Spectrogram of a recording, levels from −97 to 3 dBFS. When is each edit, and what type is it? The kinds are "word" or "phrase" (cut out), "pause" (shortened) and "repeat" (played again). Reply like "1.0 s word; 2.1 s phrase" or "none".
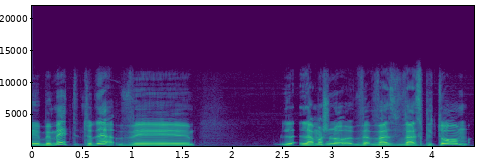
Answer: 2.9 s word

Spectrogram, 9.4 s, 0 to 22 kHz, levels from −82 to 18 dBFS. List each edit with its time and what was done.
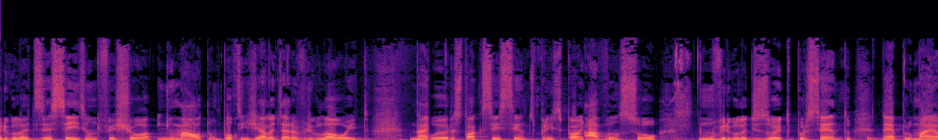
0.9 s word; 1.6 s word; 2.4 s word; 2.8 s word; 4.3 s word; 5.8 s word

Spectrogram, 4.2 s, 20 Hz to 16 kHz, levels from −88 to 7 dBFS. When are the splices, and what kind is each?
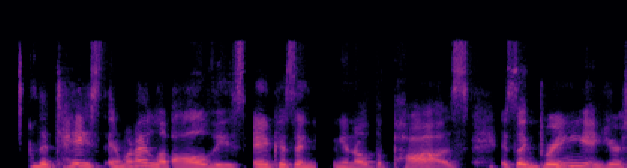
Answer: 1.1 s word; 1.6 s word; 2.1 s phrase

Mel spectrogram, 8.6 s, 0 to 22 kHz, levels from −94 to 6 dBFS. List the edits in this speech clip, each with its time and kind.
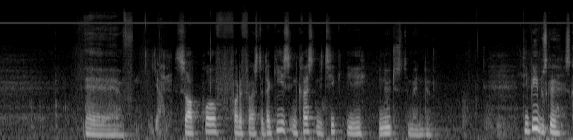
2.6 s pause; 5.7 s phrase

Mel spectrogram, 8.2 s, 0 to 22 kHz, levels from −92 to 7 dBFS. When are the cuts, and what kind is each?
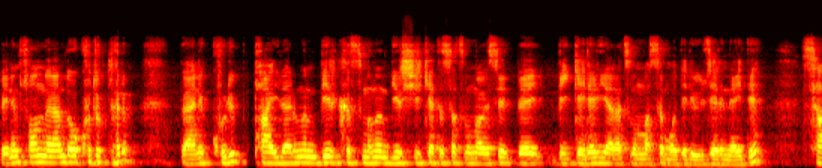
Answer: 2.5 s phrase

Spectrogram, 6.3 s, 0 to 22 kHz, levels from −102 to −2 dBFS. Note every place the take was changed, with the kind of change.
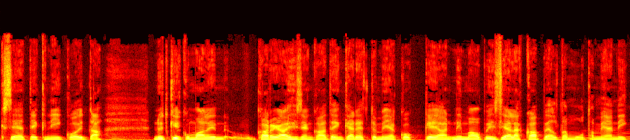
4.5 s word

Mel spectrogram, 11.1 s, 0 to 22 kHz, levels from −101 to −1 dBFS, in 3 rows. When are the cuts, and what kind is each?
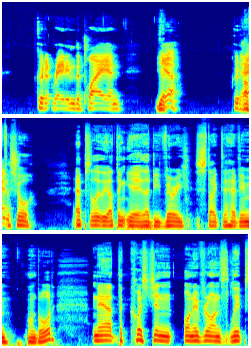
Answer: none

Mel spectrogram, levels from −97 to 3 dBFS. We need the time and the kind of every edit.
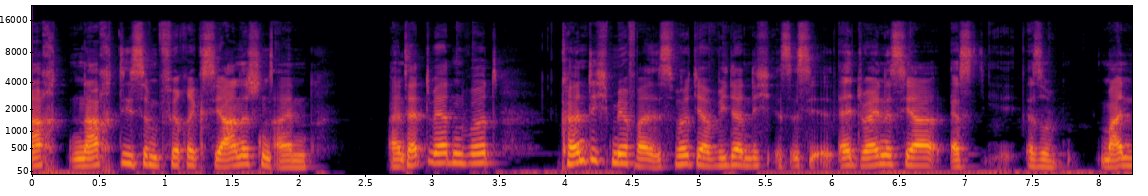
1.8 s phrase; 2.8 s word; 4.5 s word; 5.0 s word

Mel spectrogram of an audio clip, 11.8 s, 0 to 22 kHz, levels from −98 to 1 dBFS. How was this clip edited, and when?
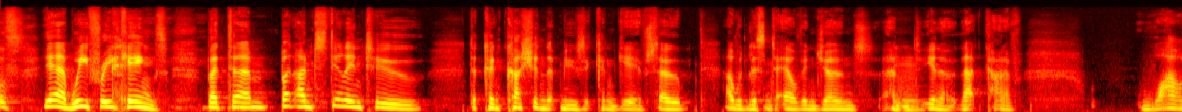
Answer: none

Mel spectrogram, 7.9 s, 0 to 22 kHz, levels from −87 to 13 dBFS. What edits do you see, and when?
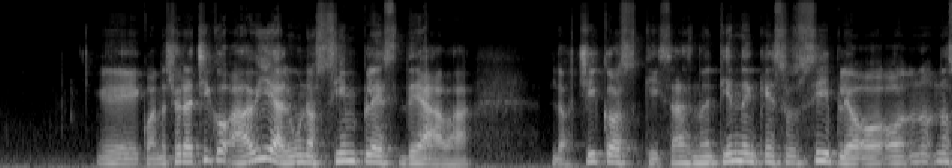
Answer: none

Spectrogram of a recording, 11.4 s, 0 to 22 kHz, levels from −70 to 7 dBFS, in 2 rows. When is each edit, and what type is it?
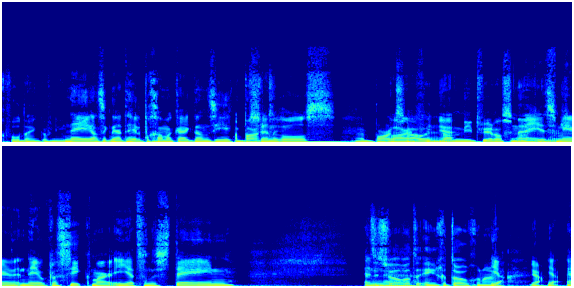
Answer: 2.3 s word; 5.1 s word; 9.3 s word

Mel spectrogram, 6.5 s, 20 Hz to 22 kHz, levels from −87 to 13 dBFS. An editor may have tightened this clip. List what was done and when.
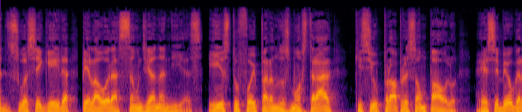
1.0 s pause; 2.6 s pause

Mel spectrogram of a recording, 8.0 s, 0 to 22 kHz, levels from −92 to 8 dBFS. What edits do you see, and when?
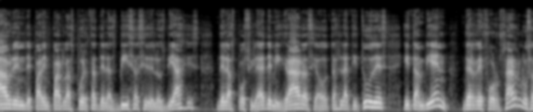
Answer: none

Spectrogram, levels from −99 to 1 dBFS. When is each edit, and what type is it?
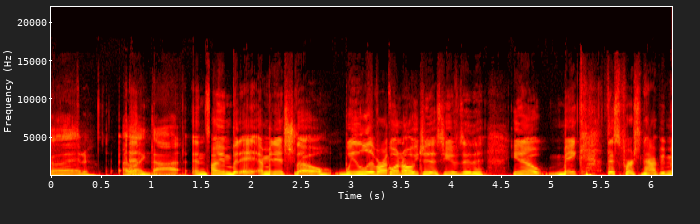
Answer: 1.6 s word; 2.4 s word; 3.4 s word; 3.7 s word

